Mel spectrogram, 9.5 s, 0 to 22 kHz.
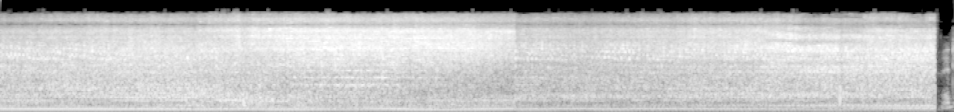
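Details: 1939 Farmall H engine after a tune-up for a missing, rough-running condition; steady, even low beat with no misses or stumbles and a smooth idle, now running cleanly on all cylinders.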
